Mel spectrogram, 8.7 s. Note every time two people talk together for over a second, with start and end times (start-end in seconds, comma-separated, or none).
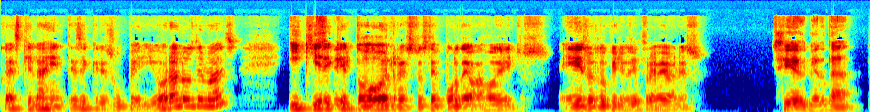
none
